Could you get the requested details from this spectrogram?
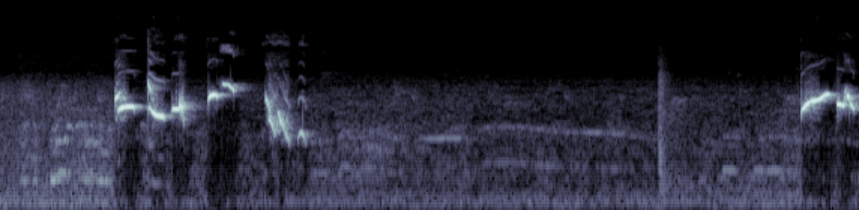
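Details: Orange-headed thrush song, a bird of Southeast Asian forests, played to prompt a caged bird to sing: bursts of loud varied whistled phrases, then quiet, then another loud phrase.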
